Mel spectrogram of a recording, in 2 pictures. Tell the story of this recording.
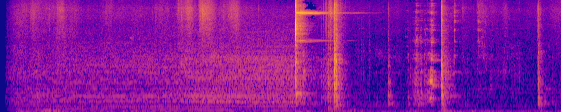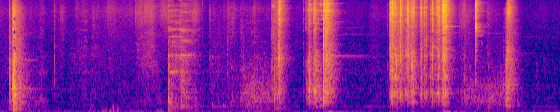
Getting up from the kitchen table to the microwave, turning it off, getting the plate. Settnig the plate down, opening the drawer and get cuttlery, closing the drawer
